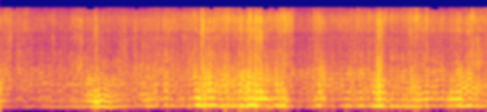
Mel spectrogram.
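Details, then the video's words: Loud, close buzzing of honey bees within the hive, the low droning tone pulsing in waves as bees move near, overtones wavering above the constant hum. "bees therapy hive natural buzzing sound"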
